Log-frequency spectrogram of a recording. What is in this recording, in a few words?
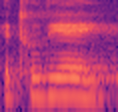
"estudieis", andalusien sevilla; estudiéis [etʰuˈð̞jejs]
